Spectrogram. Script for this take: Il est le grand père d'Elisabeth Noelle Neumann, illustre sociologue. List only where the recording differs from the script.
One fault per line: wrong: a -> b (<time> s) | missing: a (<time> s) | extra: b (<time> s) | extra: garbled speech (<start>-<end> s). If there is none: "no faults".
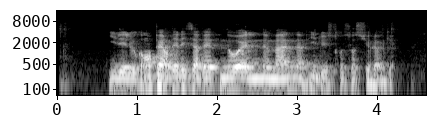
no faults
